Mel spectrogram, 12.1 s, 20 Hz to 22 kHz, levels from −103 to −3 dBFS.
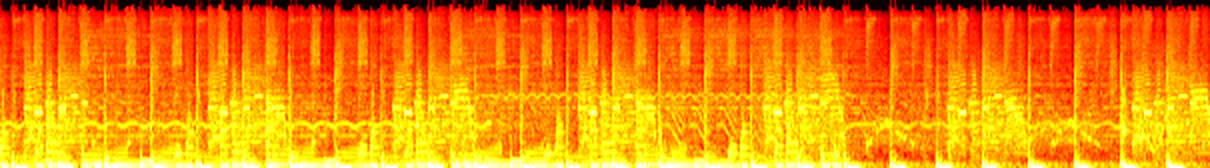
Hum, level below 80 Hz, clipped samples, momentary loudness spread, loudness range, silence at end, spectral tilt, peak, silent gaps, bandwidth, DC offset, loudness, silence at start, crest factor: none; -12 dBFS; 1%; 4 LU; 3 LU; 0 s; -6 dB/octave; 0 dBFS; none; 16.5 kHz; under 0.1%; -11 LUFS; 0 s; 8 dB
